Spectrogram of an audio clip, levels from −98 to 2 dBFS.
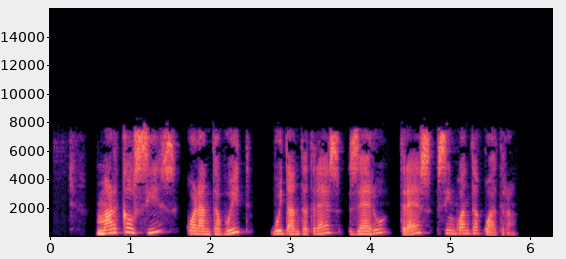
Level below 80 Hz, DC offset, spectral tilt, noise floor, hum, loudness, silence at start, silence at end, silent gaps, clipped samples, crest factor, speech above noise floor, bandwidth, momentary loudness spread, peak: -62 dBFS; under 0.1%; -3 dB/octave; -47 dBFS; none; -19 LUFS; 0.25 s; 0.5 s; 1.63-1.71 s, 2.60-2.75 s, 4.28-4.37 s; under 0.1%; 18 dB; 28 dB; 8.4 kHz; 9 LU; -2 dBFS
